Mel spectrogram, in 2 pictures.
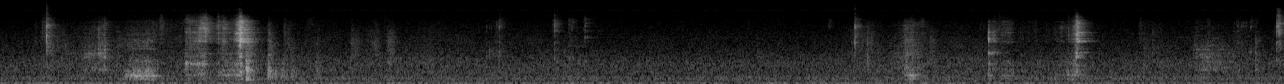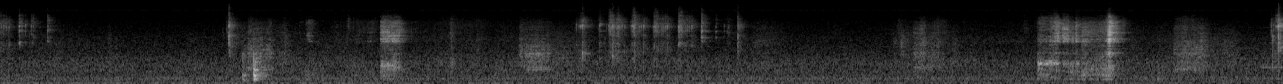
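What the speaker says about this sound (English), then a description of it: "I'm just going to use a small cookie scoop, and I'm just going to scoop this into the caps, kind of push it in a little bit." A small cookie scoop scrapes and presses crab stuffing into mushroom caps, making soft intermittent scraping and rubbing strokes with light clinks against a bowl or tray, close and alone without talk.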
